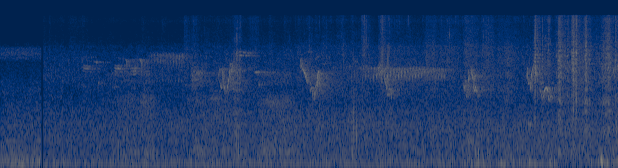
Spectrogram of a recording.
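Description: Faint birdsong: scattered short chirps and sweeping whistled notes, with a buzzy trill about midway. Near the end, a run of crackling clicks and rustles joins in.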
